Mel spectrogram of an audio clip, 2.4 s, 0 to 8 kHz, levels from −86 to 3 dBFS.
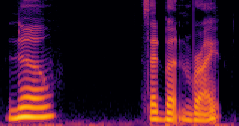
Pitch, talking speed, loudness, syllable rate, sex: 185 Hz, 100 wpm, -17 LUFS, 3.9 syllables/s, female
